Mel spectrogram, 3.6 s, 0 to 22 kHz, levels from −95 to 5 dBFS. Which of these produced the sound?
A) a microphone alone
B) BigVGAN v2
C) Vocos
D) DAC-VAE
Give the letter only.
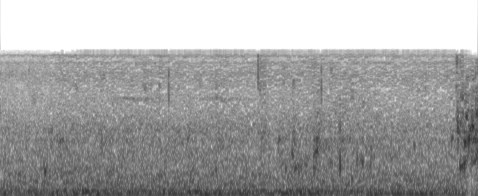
C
